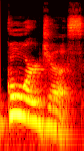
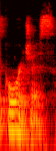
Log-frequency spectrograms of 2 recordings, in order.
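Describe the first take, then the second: First: GORGEOUS punched loud and drawn out; GORGEOUS stretched for emphasis; emphatic GORGEOUS. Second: Said in the usual way. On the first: Real, not acted. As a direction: lean hard on the first syllable of GORGEOUS.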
